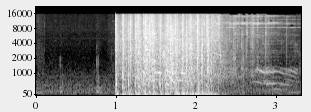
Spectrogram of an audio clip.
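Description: An automatic rifle fires a loud, rapid burst.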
